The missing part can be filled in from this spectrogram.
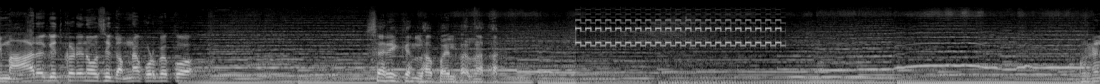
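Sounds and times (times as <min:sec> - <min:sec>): soft background music: 0:00.0 - 0:11.0
electronic telephone ring: 0:05.8 - 0:07.9.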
